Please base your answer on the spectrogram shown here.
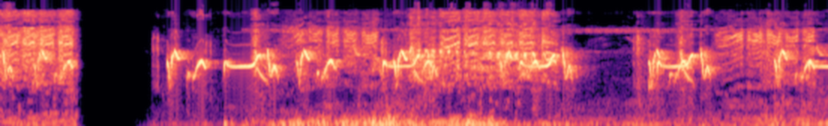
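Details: Red-headed prinia lure call for catching prinias, also used to stir birds gone quiet after moulting; fast sequences of sharp rising chirps and trills, a short silence after half a second, low background noise throughout.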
